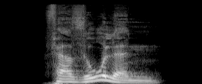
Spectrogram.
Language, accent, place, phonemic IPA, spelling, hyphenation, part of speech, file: German, Germany, Berlin, /fɛɐ̯ˈzoːlən/, versohlen, ver‧soh‧len, verb, De-versohlen.ogg
- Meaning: to spank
